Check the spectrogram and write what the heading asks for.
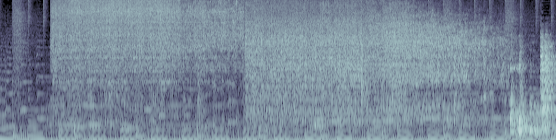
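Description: Onion-tomato masala sizzling in a frying pan, the hiss starting about a second in, while a spatula stirs it. Near the end a glass lid clatters down onto the pan.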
